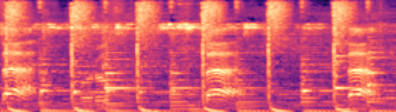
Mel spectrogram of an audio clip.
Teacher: dua perut bibir sebelah dalam. Sifatnya nafas ditahan atau jahr, kemudian suara tertahan atau syiddah, lidah di bawah istifal, terbuka antara lidah dan langit-langit atas infitah, keluarnya lancar atau ringan idlaq, memantulkan suara tambahan atau qalqalah.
